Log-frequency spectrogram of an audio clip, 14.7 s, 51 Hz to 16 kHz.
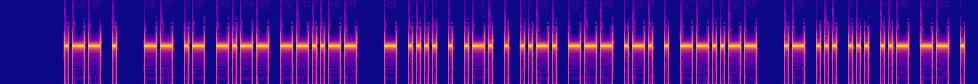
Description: Morse code, heard as a keyed tone, about 20 wpm, 700 Hz. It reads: WE MAY, THEREFORE, ASSUME
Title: Sentences from Top 1500 Words 20wpm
